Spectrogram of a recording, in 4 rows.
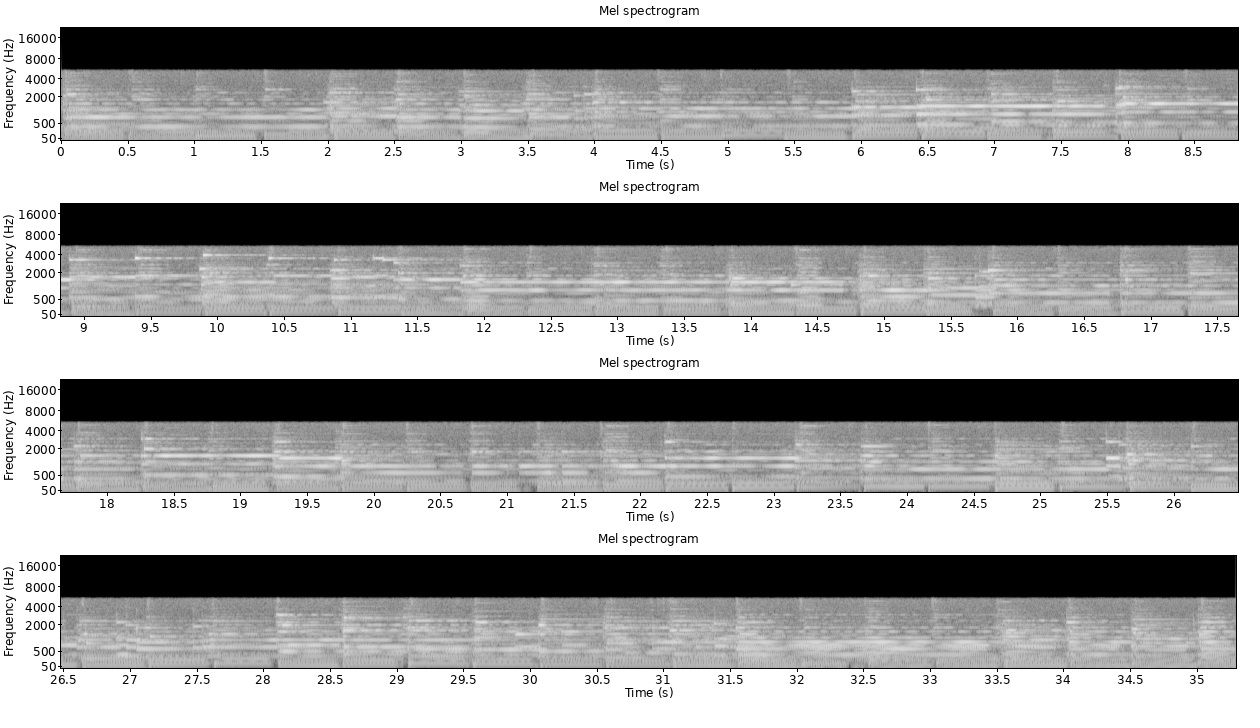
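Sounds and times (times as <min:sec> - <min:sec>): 
jazz music: 0:00.0 - 0:35.2.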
